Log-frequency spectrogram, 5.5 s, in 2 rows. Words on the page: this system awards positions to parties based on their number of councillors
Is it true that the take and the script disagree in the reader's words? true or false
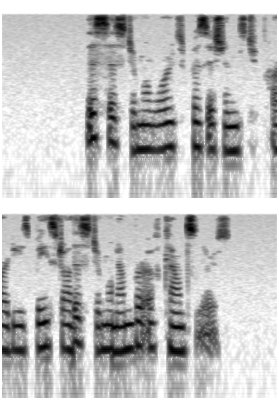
true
